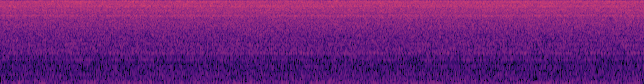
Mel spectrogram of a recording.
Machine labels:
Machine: fan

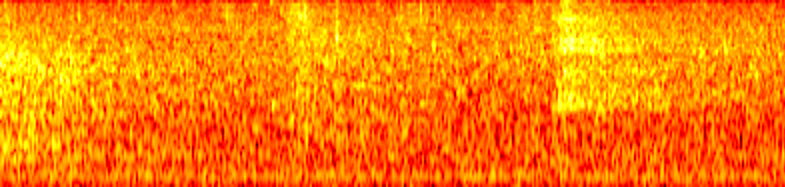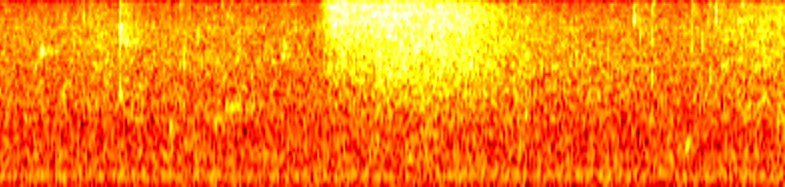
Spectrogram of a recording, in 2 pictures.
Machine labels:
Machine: pump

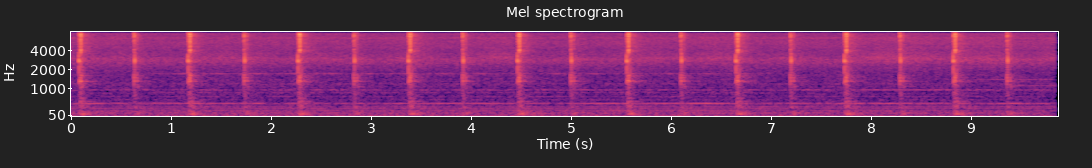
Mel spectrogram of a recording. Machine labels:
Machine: valve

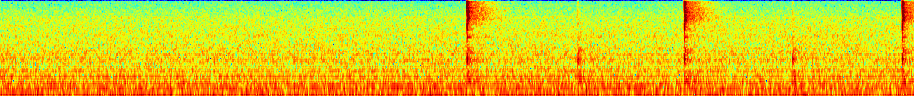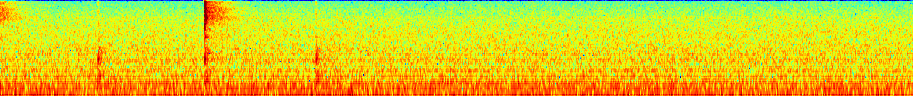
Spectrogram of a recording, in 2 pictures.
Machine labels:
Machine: valve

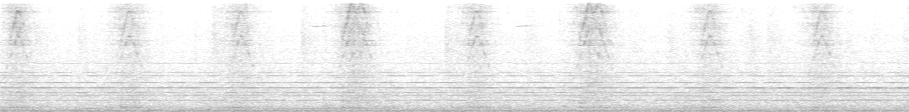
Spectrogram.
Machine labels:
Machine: slide rail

